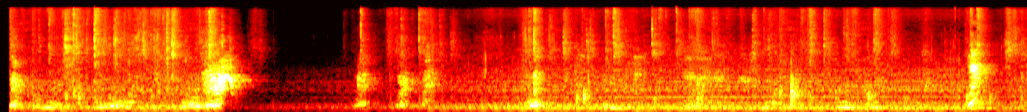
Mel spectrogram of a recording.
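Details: Maltese puppy and cockapoo dog playing together indoors; short sharp yelps and barks, loudest bursts near the start and end, over constant rustling and scuffling of play with a steady low hum.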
